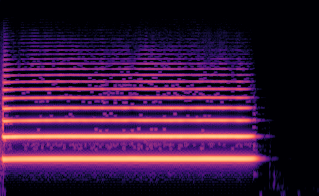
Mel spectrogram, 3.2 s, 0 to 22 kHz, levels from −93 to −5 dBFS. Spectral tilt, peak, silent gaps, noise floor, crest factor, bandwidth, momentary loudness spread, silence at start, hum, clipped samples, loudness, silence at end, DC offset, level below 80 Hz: 4.5 dB/octave; -4 dBFS; none; -79 dBFS; 10 dB; 8.8 kHz; 3 LU; 0 s; none; under 0.1%; -13 LUFS; 0.6 s; under 0.1%; under -90 dBFS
